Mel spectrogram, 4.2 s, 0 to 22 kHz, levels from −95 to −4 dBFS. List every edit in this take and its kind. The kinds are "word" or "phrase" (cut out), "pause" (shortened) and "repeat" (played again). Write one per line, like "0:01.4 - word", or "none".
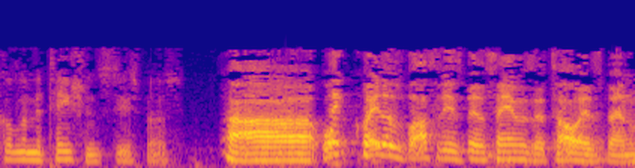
0:01.4 - pause
0:02.2 - word
0:03.1 - word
